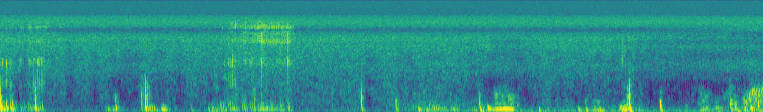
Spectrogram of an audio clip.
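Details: A male cat snoring, said to sound like a tiny man; soft low rumbling breaths in irregular bursts, each swelling and fading, with faint clicks between.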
